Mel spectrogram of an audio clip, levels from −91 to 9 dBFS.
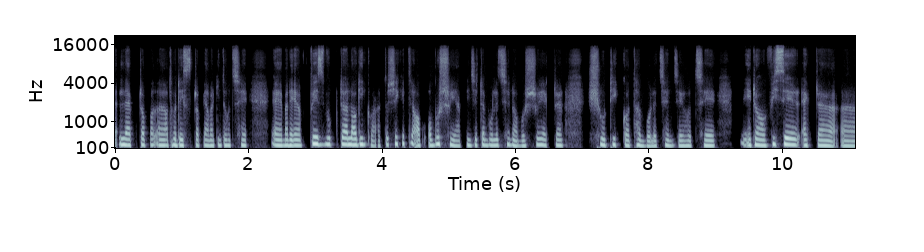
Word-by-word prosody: Laptop 200 0 0 0.3
অথবা 195 +1 +1
ডেস্কটপে 190 0 -2
আমার 180 - 0
কিন্তু 190 0 -2
হচ্ছে 190 +1 -6 0.5
অ্যা 195 - +3
মানে 190 0 +4
এক 185 - -5
Facebook 220 -2 +5
টা 225 - +5
লগইন 210 +1 +4
করা। 175 -1 -7
তো - - -3
সেক্ষেত্রে 245 +2 -2
অব 185 - -2
অবশ্যই 205 -1 +1
আপনি 190 - -6
যেটা 195 +1 -2
বলেছেন, 190 +3 -1
অবশ্যই 175 +4 -1
একটা 190 - -3 0.5
সঠিক 205 -1 -1
কথা 190 +2 -2
বলেছেন, 170 +3 -2
যে 175 - -1
হচ্ছে 175 +2 -3 0.6
এটা 195 +2 +2
অফিসের 215 +2 +4 0.2
একটা 185 0 -2 0.3
আ - - 0
195 Hz, 170 wpm, -18 LUFS, 185-210 Hz, 0.6 s, Facebook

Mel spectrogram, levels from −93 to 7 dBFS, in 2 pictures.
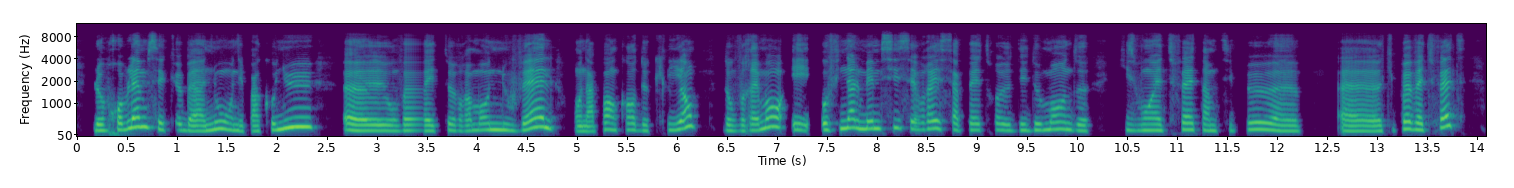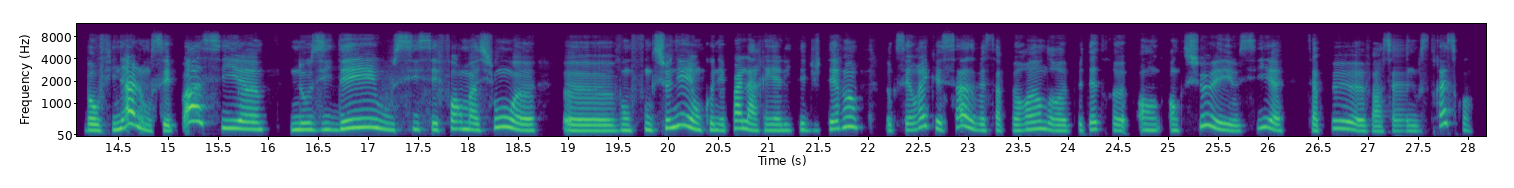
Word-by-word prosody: Le 175 -1 +3
problème 260 +11 +5
c'est 200 -7 -2
que, 185 - -8
bah, 160 -2 +1
nous, 205 +6 +2
on 210 -4 +1
n'est 165 -3 -3
pas 155 0 -3
connues, 270 - +6 0.3
heu, 170 -2 +5
on 165 - -1
va 175 0 -1
être, 165 +2 -2
heu, - - -1
vraiment 175 +4 -3
nouvelles, 200 +8 +3 0.2
on 155 - -1
n'a 150 0 -1
pas 205 +7 0
encore 195 -1 -3
de 170 -1 -5
clients 225 - -1 0.3
donc 170 -2 -3
vraiment 240 - +2
et 190 -3 -3
au 195 - +4
final, 235 +4 +2
même 225 +1 +3
si 245 +2 -5
c'est 220 -3 -4
vrai, 225 +3 0
ça 200 -4 -5
peut 190 0 -6
être, 185 +1 -6
heu, 175 -1 -2
des 180 +2 -5
demandes, 190 -2 -1 0.3
qui 185 - -9
s 175 - -7
vont 180 +1 -1
être 175 -1 -3
faites 200 -1 0
un 170 -2 -2
petit 170 +1 -16
peu, 200 +2 +1
heu, 160 -2 0 0.4
heu, 160 -1 +1
qui 160 +2 -19
peuvent 220 +2 +2
être 195 0 +1
faites, 300 +3 +2 0.3
ben, 180 - +3
au 175 - +4
final 235 - +4
on 180 - -3
sait 165 0 -1
pas 430 - +3
si, 245 - -1
heu, 210 -2 +2 0.3
nos 200 +1 +2
idées 225 +8 +3
ou 220 -6 +1
si 195 +2 -7
ces 200 -1 -3
formations, 220 +5 +1
heu, 180 -1 +2 0.3
heu, 170 -1 +3
vont 175 +1 -3
fonctionner, 250 - +1
on 205 - +1
connaît 180 0 -3
pas 235 +6 +1
la 190 -6 +1
réalité 180 +2 -4
du 175 0 -16
terrain, 270 +7 0 0.2
donc 175 - -8
c'est 190 - -6
vrai 280 +10 -1
que 220 -6 -2
ça, 275 +5 0
bah, 180 -2 -4
ça 180 -2 -5
peut 175 - -7
rendre 195 -3 -1
peut-être 185 -2 -4
an 180 -1 -4
anxieux 300 - -3
et 190 -5 +1
aussi, 240 +12 -5
heu, 180 - 0 0.3
ça 175 - -1
peut, 220 +2 -1
heu, 165 - +3
enfin, 155 -1 -6
ça 160 +1 -10
nous 160 0 -8
stresse 350 - -5
quoi. 185 -5 -14
190 Hz, 215 wpm, -23 LUFS, 175-225 Hz, 0.4 s, connues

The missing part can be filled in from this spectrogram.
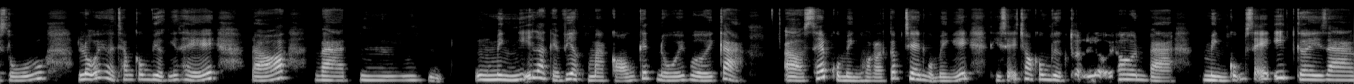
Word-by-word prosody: số 185 +10 -1 0.3
lỗi 240 +6 +3
ở 280 -5 -1
trong 220 +1 -4
công 225 0 -2
việc 210 -4 +1
như 205 +2 -2
thế 200 -4 0
ấy, 270 +3 +3 0.3
đó. 190 +12 +3 0.3
Và, 195 -2 +1
ừm, 205 -1 -1 0.6
ừm, 165 -4 -6 0.3
ừm, 215 0 +3
mình 210 -2 +4
nghĩ 220 - +2
là 300 -2 +3
cái 190 - -2
việc 245 -2 +3
mà 185 -1 -1
có 165 +3 -2
kết 280 +5 0
nối 185 -1 0
với 180 -4 0
cả, - - +2 0.4
ờ, 180 -2 +4
sếp 290 - +5
của 195 - -2
mình 175 -2 0
hoặc 170 -1 -4
là 165 - -1
cấp 290 - 0
trên 250 -7 +4
của 165 - -2
mình 170 +1 -3
ấy, 255 +6 +2 0.2
thì 190 - -6
sẽ 185 0 +1
cho 250 -1 +2
công 230 -2 -1
việc 205 -3 +2
thuận - - -4
lợi 380 - 0
hơn. 225 -3 +1
Và 160 -2 0 0.3
mình 195 -4 +3
cũng 260 - -2
sẽ 260 - +3
ít 305 -1 +3
gây 220 -2 +3
ra 205 -2 +1
205 Hz, 225 wpm, -20 LUFS, 185-230 Hz, 0.6 s, sếp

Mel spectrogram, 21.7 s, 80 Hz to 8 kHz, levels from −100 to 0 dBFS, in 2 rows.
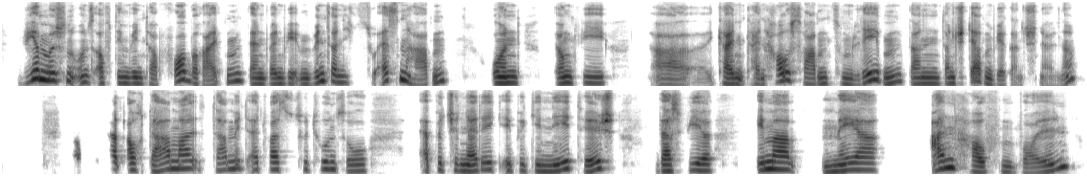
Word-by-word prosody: Wir 215 - +5
müssen 230 -2 +6
uns 175 0 -5
auf 160 +1 -4
den 160 -1 -3
Winter 150 -4 -3
vorbereiten, 215 - -1
denn 145 -1 -1
wenn 145 +1 -2
wir 145 - -3
im 140 0 -4
Winter 200 +3 +1
nichts 175 0 -9
zu - - -15
essen 225 0 +1
haben 185 +11 -6 0.4
und 165 0 +6 0.3
irgendwie, 160 0 -1 0.4
äh, 90 +9 -9
kein 145 -2 +3
kein 140 +2 -10
Haus 225 +1 +2
haben 145 +1 -3
zum 145 -3 -7
Leben, 200 - +1
dann 150 0 -1
dann 155 +1 -4
sterben 125 +5 0
wir 120 - -7
ganz - - -17
schnell, - - -13
ne? 275 - -7 0.6
Ich - - -35
glaube, - - -14 0.2
es - - -40
hat - - +1
auch 185 0 +1
damal 220 +7 0
damit 210 +5 -6
etwas 200 0 -3
zu 200 - -13
tun, 210 +1 -4
so 165 +1 -6 0.5
epigenetic, 185 +1 -1
epigenetisch, 170 +3 +2 0.4
dass 165 0 +2
wir 175 -2 +2 0.4
immer 200 -1 +7 0.3
mehr 185 +5 +2 0.5
anhäufen 145 - +2
wollen 150 - -1
170 Hz, 140 wpm, -26 LUFS, 150-205 Hz, 0.6 s, immer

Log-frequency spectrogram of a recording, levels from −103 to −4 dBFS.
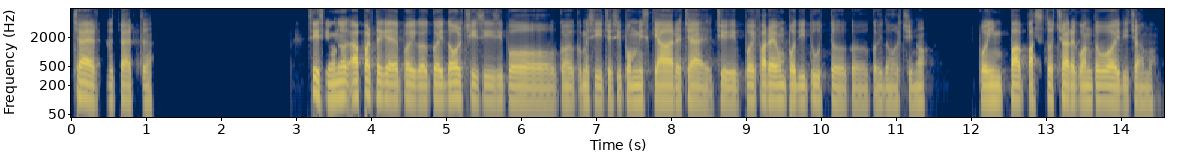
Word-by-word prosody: Certo, 105 -4 +2
certo. 95 -3 -3 2.1
Sì 145 - +5
sì, 115 -2 -5
un 110 +2 +1
a 120 0 +5
parte 130 -3 +3
che 110 -1 +3
poi, 105 -2 +1
co 100 -1 0
coi 105 -2 +1
dolci, 110 -1 +1
si 100 0 -5
si 100 0 -7
può 90 -3 -1
co 95 -1 -4
come 100 +3 -5
si 100 - -10
dice, 95 -1 -4
si 100 +2 -8
può 100 - -1
mischiare, 100 0 +2
cioè, 95 -3 -1
ci 95 -3 -3
puoi 105 -1 0
fare 105 -1 +4
un 100 -1 0
po' 100 - +1
di 100 0 -3
tutto 95 -3 -4
co 90 0 -9
coi 90 -1 -8
dolci, 90 0 -8
no, 95 +1 -7 0.6
puoi 100 -1 +2
impa 100 +1 +4
pastocciare 105 -2 +1
quanto 100 0 -1
vuoi, 100 -2 +3
diciamo. 90 -1 -6
100 Hz, 165 wpm, -24 LUFS, 95-105 Hz, 2.1 s, Sì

